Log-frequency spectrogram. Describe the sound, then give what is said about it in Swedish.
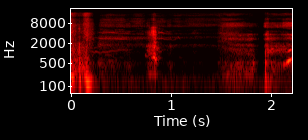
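A voice imitates a horse neigh, with breathy snorting bursts, a thin wavering whinny and a sharp rising squeak at the end, all without ordinary speech. “Vilket djur är inte likt? Häst. Säger ju inte gnägg gnägg. Nej, det gör den alltså det är ju mer...”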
